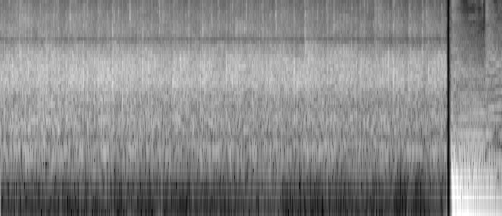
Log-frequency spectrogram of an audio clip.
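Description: A crowd claps steadily in a round of applause for Horace Mackey, a dense, even wash lasting several seconds before it cuts off abruptly into a different, lower-pitched sound at the end.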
